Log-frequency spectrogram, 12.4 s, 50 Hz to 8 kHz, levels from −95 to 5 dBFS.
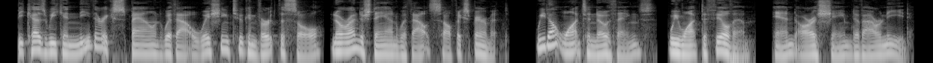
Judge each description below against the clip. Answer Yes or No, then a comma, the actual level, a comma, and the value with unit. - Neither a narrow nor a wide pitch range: Yes, average, 4.2 semitones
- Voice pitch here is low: Yes, low, 105 Hz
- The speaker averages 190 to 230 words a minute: No, average, 160 wpm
